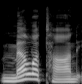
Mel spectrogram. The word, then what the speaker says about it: mirliton: It's pronounced meliton, even though it's spelled M-I-R-L-I-T-O-N. That's the French pronunciation.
